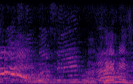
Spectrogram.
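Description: Excited voices of children and adults shouting and laughing over one another, with high, swooping calls.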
